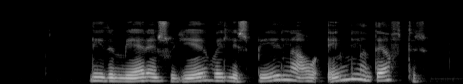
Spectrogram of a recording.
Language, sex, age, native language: Icelandic, female, 50-59, Icelandic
